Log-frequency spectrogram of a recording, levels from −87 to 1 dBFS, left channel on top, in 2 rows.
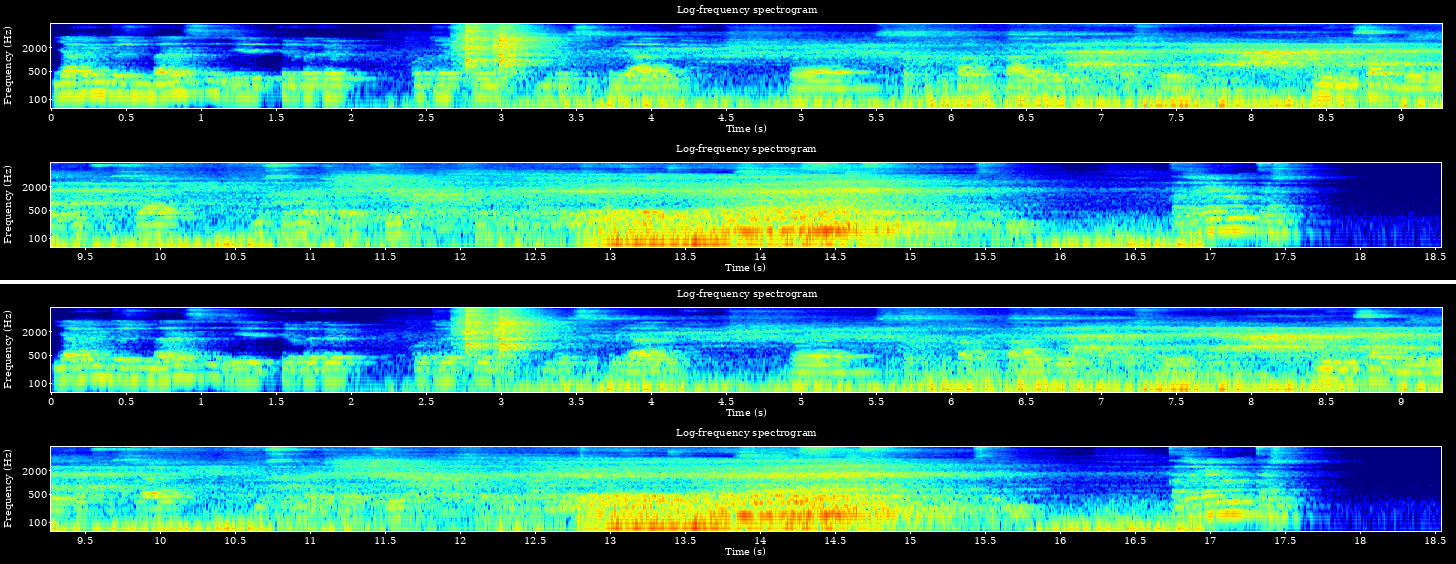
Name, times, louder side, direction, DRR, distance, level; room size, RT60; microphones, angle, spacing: voice 1, 0.0-2.0 2.4-4.3 4.9-6.8 7.1-7.6 8.4-10.2 10.6-12.2 12.7-14.9, left 1 dB, 55° left, -6 dB, 0.5 m, -35 dB
sound 1, 2.7-4.1, equal, 5° left, 0.5 m, -24 dB
sound 2, 3.1-16.9, equal, 25° left, 1.1 m, -29 dB
voice 2, 12.2-13.3 14.3-15.0 15.4-15.9 16.2-17.5, right 2 dB, 45° right, -4 dB, 0.6 m, -34 dB
3.1 x 3.0 x 2.3 m, 0.72 s
head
